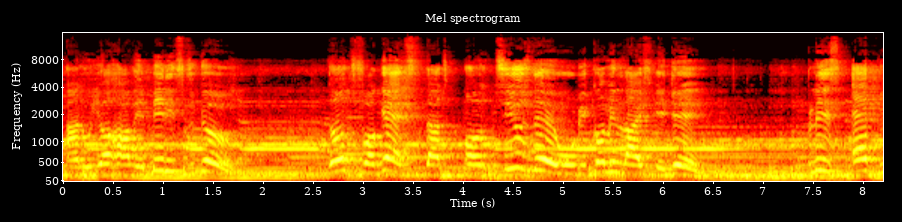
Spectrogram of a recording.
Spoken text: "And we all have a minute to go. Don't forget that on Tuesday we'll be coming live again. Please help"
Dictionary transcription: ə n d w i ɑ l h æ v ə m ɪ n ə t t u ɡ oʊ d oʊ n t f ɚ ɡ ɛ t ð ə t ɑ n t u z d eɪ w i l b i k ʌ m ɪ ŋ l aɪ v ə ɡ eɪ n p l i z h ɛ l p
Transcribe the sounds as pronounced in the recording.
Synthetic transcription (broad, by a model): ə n w i ɑ l h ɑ v ə m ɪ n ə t t u ɡ oʊ d oʊ n t f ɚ ɡ ɛ t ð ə t ɑ n t u z d eɪ w i l b i k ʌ m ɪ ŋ l aɪ f ə ɡ eɪ n p l i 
